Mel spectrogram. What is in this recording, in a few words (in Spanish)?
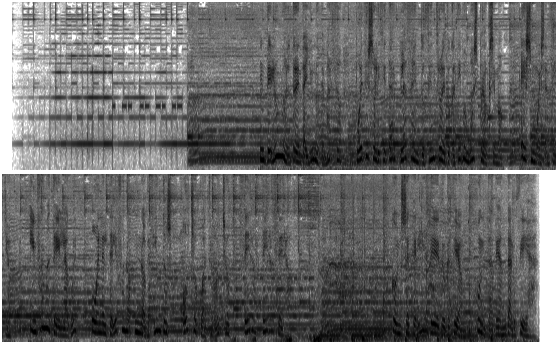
Femenino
